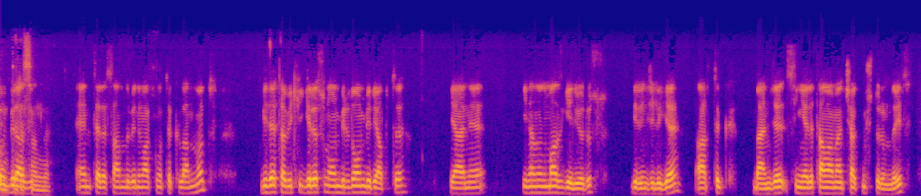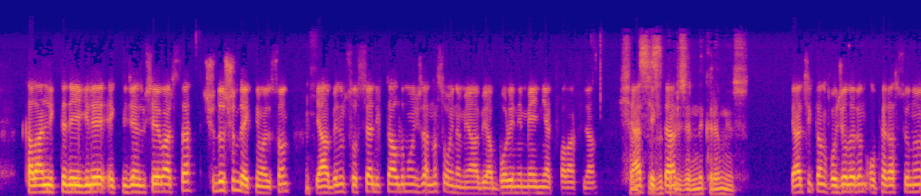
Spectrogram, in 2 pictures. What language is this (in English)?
Turkish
